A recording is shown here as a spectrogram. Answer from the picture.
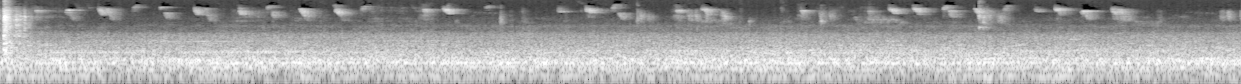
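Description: A small bird singing a long, rapid twittering song of short high chirps, over a steady low hum. A sharp knock sounds at the very start.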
